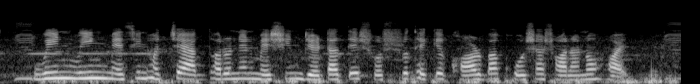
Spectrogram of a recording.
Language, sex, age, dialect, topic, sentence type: Bengali, female, 25-30, Standard Colloquial, agriculture, statement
